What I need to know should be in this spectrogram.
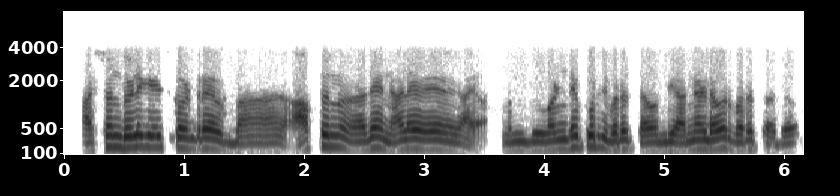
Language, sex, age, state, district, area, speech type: Kannada, male, 60+, Karnataka, Davanagere, rural, conversation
